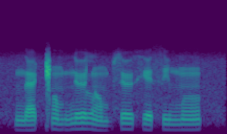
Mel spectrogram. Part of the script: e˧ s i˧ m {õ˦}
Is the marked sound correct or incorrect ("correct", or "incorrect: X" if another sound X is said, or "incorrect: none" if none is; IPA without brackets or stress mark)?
correct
